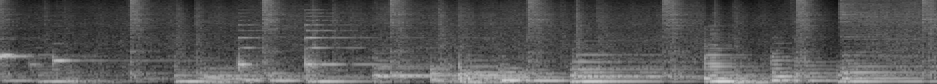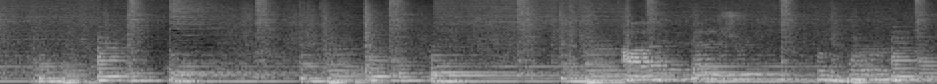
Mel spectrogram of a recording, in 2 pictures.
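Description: Live jazz trio of piano, upright double bass and drum kit playing instrumentally, with walking bass notes and regular cymbal strokes; the cymbals grow denser about eight seconds in.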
